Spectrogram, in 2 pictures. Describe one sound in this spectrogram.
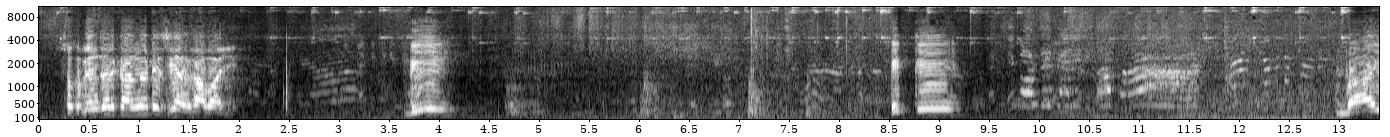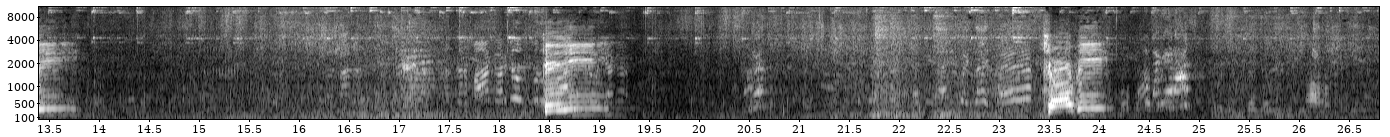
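Bulls' hooves thud on dirt as they race around a ring.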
